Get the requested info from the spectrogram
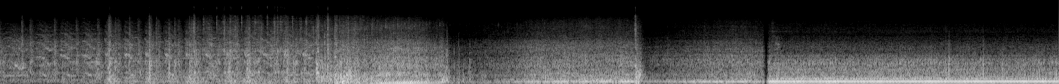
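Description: A light single-engine airplane's piston engine being started: about four seconds of rough starter cranking, then the engine catches and settles into a steady low drone. Near the end the drone steps abruptly louder and steadier.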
